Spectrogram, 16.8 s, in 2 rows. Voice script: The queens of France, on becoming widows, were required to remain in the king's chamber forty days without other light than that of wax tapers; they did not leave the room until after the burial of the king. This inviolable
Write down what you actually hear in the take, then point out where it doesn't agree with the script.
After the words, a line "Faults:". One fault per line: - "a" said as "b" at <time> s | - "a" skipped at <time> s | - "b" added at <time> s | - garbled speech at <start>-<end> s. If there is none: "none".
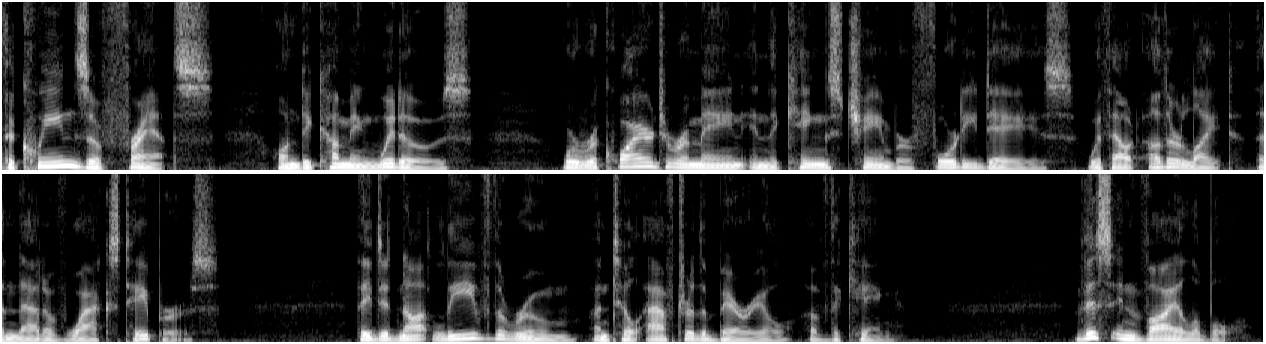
The queens of France, on becoming widows, were required to remain in the king's chamber forty days without other light than that of wax tapers; they did not leave the room until after the burial of the king. This inviolable
Faults:
none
